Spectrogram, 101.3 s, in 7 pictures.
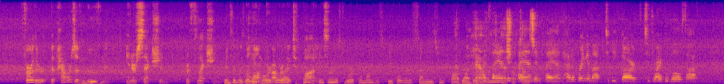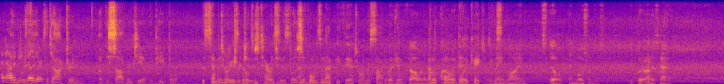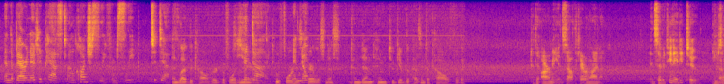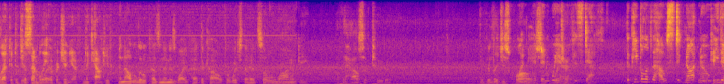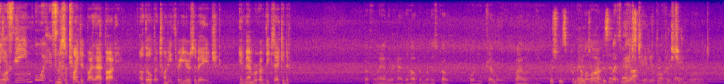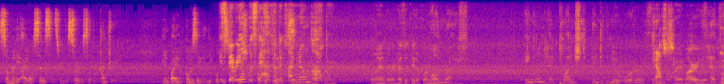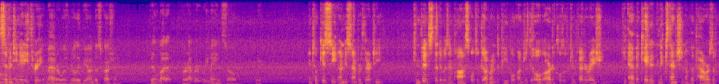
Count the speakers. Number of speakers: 10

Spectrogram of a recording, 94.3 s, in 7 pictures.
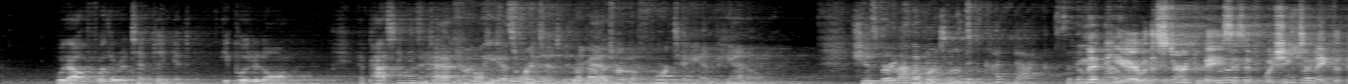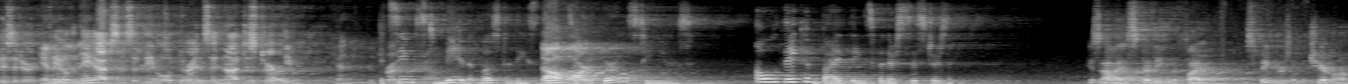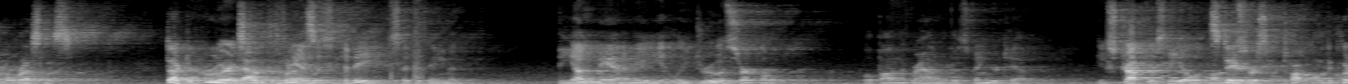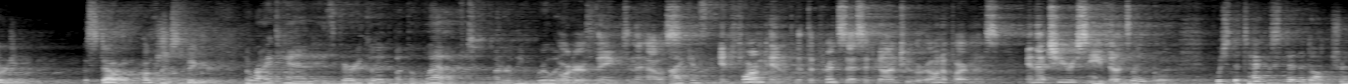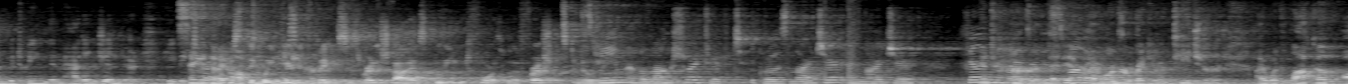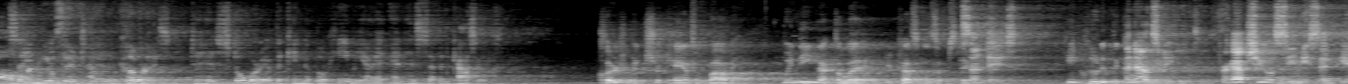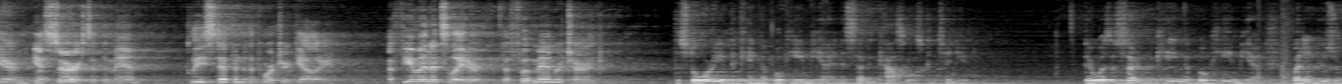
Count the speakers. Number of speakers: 7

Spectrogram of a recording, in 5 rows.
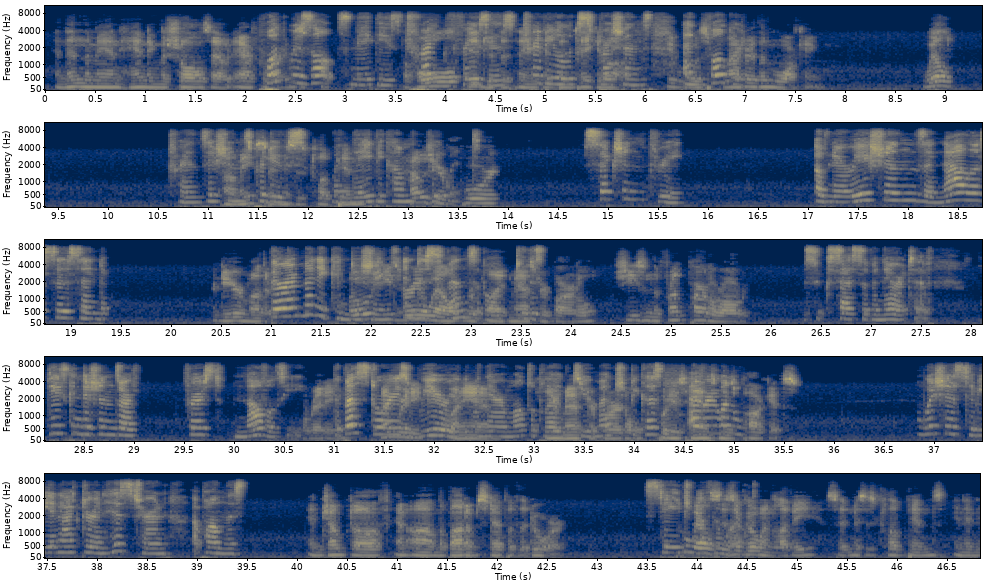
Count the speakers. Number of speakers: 2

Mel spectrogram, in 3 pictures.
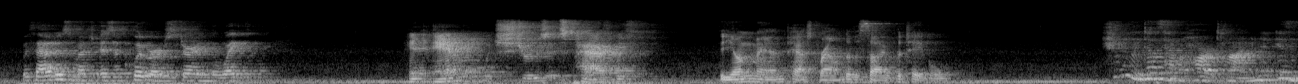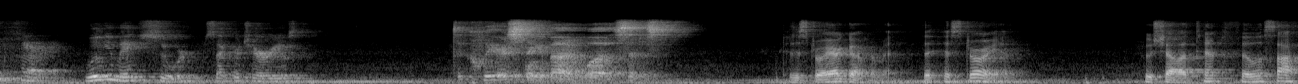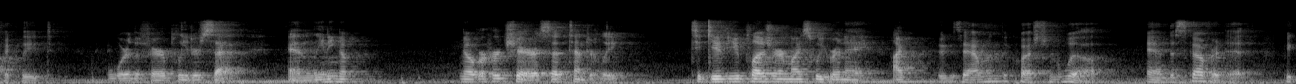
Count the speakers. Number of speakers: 7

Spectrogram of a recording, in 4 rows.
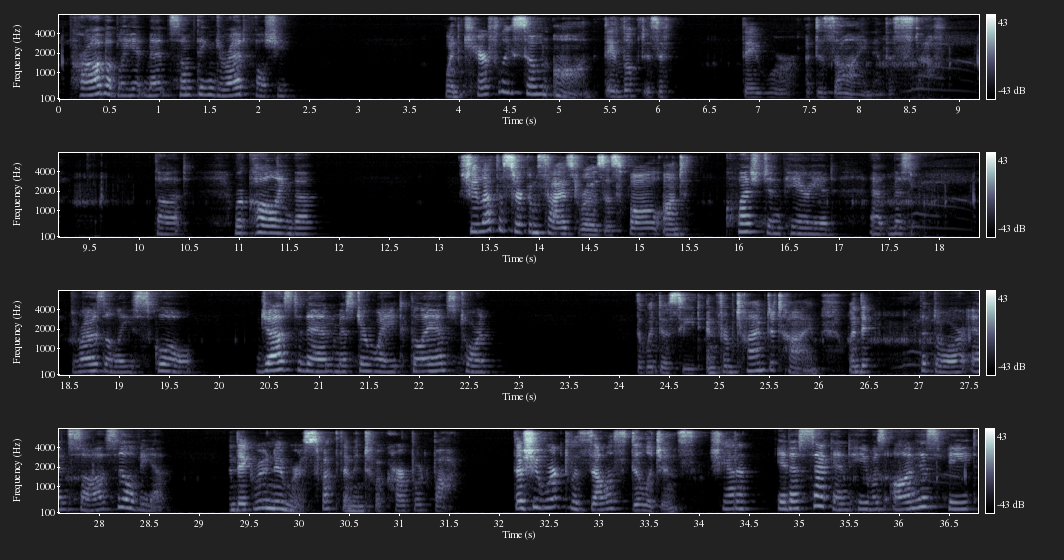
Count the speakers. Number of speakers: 2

